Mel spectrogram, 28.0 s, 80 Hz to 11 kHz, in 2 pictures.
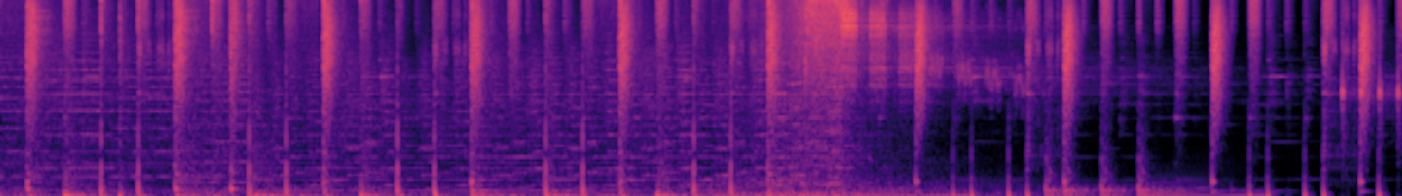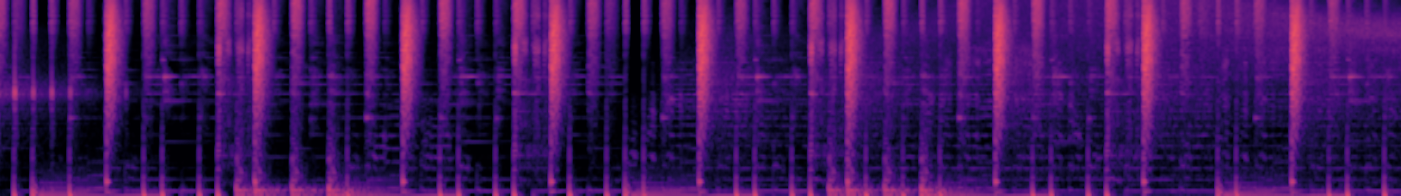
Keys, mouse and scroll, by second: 11.1-12.1 typing, 13.1-14.7 typing.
